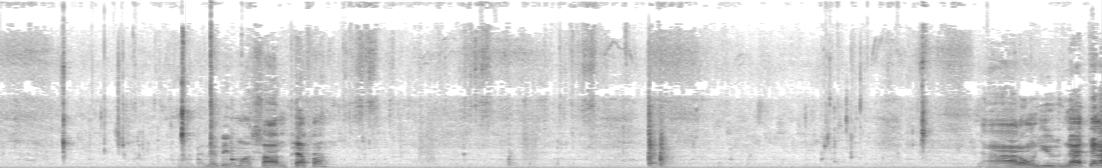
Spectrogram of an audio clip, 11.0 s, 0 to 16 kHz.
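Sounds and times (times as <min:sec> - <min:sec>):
steady low hum: 0:00.0 - 0:11.0
wooden spoon stirring pot: 0:01.8 - 0:07.0.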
